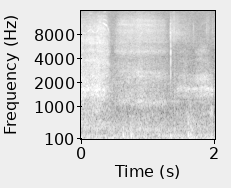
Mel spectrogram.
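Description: A man breathing in softly near a microphone during a pause in speech, a faint airy hiss, with one small click a little past halfway.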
